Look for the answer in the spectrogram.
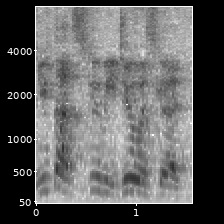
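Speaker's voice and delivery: normal talking voice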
